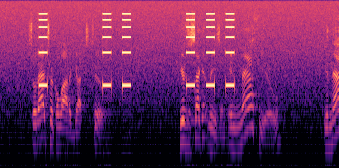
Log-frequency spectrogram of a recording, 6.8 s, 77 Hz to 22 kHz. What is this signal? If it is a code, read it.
Beep code, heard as beeps from a small speaker, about 1250 Hz, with speech in English. 1-2-3. In Phoenix BIOS tables: DMA page register failure.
